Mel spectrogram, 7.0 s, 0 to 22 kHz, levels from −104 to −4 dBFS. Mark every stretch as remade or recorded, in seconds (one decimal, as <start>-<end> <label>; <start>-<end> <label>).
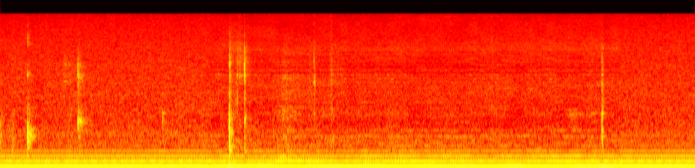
0.0-2.1 recorded; 2.1-6.2 remade; 6.2-7.0 recorded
